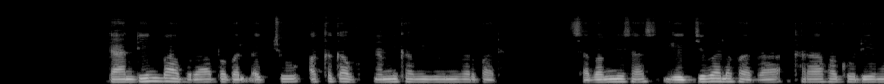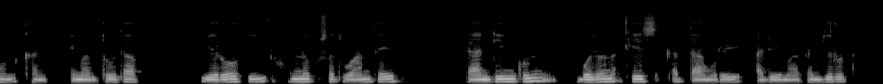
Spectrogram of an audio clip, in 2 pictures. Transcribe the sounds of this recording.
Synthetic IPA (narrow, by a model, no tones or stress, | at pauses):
d̪aːnd̪iːnbaːbʊɾaːbɐbɐlʔɐ̰t͡ʃːuːɐkːɐkʼɐbʊ̥nɐmnɪkɐmɪjːuːniːbɐɾbaːd̪ɐ̥ | sɐbɐbnɪɪsaːsɡed͡ʒːɪbɐlɐfɐrːaːkʰɐɾaːfɐɡɔd̪e̞ːmuŋkʰɐn | ɪmɐlt̪o̞ːt̪aːf | jɛɾo̞ːfɪhʊmnɐkʼʊ̥sɐt̪ʊwaːnt̪ɐʔeːf | d̪̥aːnd̪iːŋkʊn | bɔsɔnɐkʰe̞ːsːɐ̥kʼɐ̰t̪ʼːaːmʊɾe̞ːɐd̪e̞ːmaːkɐnd͡ʒɪɾʊᶑɐ̥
